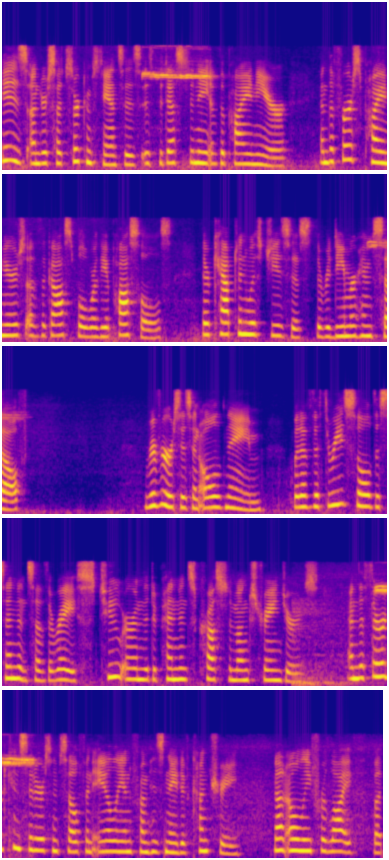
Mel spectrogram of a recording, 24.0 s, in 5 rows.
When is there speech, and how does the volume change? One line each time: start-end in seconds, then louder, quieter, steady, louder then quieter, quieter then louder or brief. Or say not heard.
0.0-9.9 steady
11.4-23.9 steady.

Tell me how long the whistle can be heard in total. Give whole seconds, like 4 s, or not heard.
3 s.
